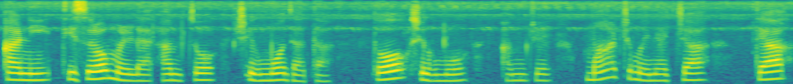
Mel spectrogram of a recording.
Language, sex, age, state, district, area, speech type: Goan Konkani, female, 18-30, Goa, Quepem, rural, spontaneous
